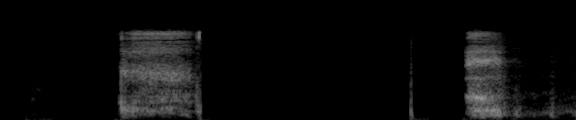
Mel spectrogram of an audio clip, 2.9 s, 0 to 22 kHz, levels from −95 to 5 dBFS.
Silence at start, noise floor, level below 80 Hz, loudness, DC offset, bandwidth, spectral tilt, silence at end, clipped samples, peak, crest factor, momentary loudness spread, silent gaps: 0.6 s; under -90 dBFS; under -90 dBFS; -45 LUFS; under 0.1%; 8.2 kHz; -1 dB/octave; 0.3 s; under 0.1%; -28 dBFS; 24 dB; 9 LU; 1.04-2.05 s, 2.14-2.31 s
